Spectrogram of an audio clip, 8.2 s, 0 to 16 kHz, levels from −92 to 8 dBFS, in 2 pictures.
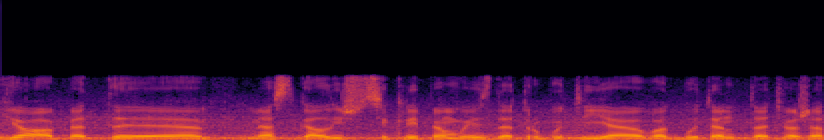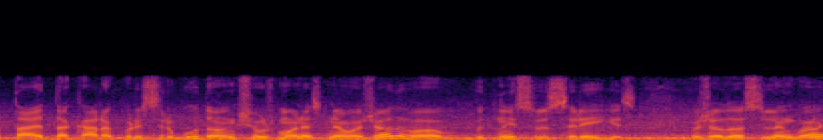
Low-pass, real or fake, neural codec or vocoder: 7.2 kHz; real; none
